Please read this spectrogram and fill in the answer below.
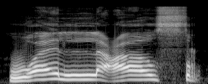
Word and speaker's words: والعصر: দেখুন, ওয়াল আসর, এই আইন হলকের মধ্যখান থেকে চাপ দিয়ে উচ্চারণ করতে হবে।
